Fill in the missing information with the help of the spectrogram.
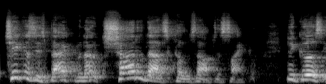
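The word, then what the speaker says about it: Csárdás: So Chikos is back, but now Chardas comes after cycle. Because in Hungarian, CS is a separate letter, actually with the same pronunciation as CH in Spanish.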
